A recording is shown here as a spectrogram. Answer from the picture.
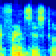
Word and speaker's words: Francisco: But the truth of the matter is, Francisco, I'm pronouncing your name correctly, right? Yeah, Francisco, yes.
